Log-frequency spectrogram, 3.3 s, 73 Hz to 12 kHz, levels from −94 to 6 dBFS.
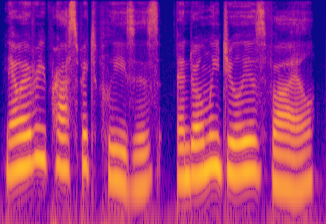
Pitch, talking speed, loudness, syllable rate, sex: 225 Hz, 145 wpm, -15 LUFS, 4.8 syllables/s, female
